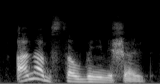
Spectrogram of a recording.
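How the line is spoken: Dismissive laughing. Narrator (Russian): отмахнулся Кильдикс и засмеялся

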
